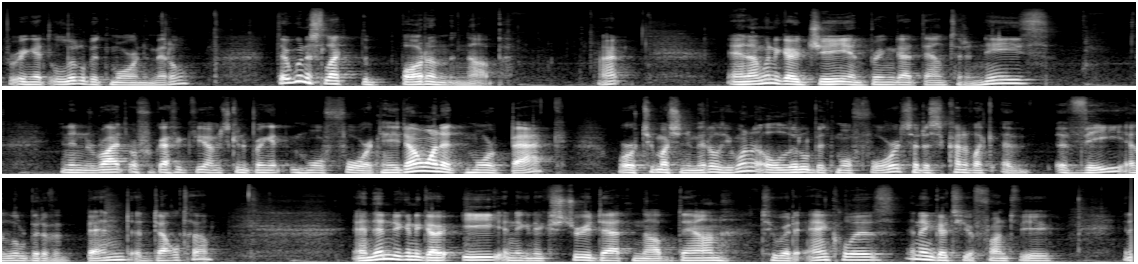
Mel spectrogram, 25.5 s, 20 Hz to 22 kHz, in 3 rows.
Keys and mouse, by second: 2.9 KP_1, 5.2 g, 5.9-8.6 middle drag, 8.6 KP_3, 9.5 g, 20.7 e, 23.9 KP_1, 24.7-25.5 shift+middle drag.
